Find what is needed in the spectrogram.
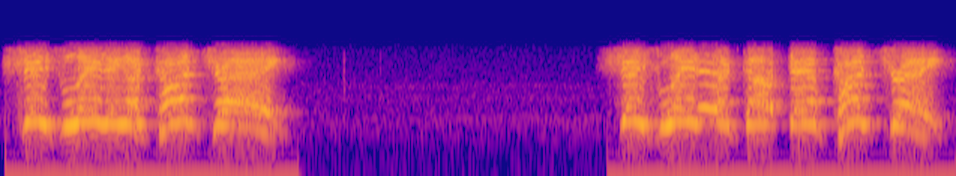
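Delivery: high, outraged yelling; pissed-off rant. Real, not acted. Host berating a country's leader, furious high shouting. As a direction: yell it, utterly incredulous. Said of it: "This freaking subject makes me pissed off".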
